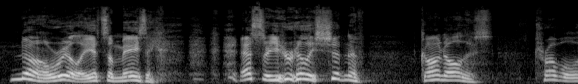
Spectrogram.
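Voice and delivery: high, eager, laughing thanks; overwhelmed by her kindness; flustered gushing. Acted.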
